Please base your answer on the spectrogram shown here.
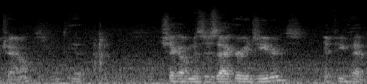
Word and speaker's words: Zachary Jeter: Zachary Jeters.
